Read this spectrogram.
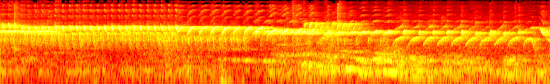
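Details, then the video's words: Mosaic canary song heard during mating. Rapid, evenly pulsed rolling trills, high and ringing, run almost without a break, shift in pitch partway through, and end in short chirps over a faint low hum. "تزاوج طيور الكناري المزييك"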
